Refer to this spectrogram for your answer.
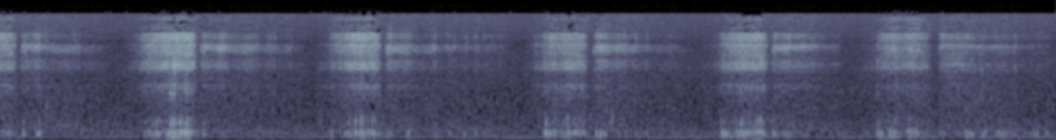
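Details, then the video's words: Debo, a pet dog, snoring while asleep indoors: breathy, rasping snores come in steady bursts about every two seconds, each swelling and fading, with quiet hiss between breaths. "My snoring dog"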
